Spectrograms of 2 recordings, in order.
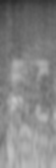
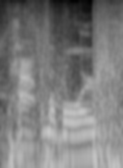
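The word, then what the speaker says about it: Patlabor: Okay, so it is Pat Labor. Okay, then I don't know why some people I know pronounce it Pat Labbor.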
